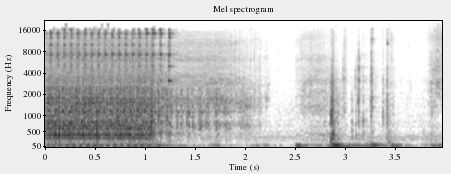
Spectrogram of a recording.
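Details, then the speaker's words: 2006 Makita HM0860C 5 kg hammer-only chipping hammer, badly burnt-out shorted armature, also leaking oil; rapid steady hammering for about a second, then winds down, smoking; still hammers, but weakly. "That'll do. She's got some hammer, better than nothing."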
